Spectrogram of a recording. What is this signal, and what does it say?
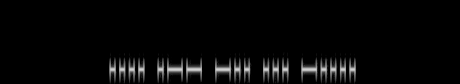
Morse code, heard as a keyed tone, about 25 wpm, 700 Hz. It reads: HWDS6
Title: Five Challenging Letter-Number Combinations 25wpm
